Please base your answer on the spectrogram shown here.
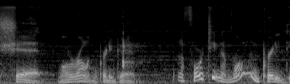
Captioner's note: dice clinks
